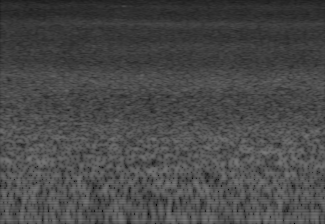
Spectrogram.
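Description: Water of the Trevi Fountain in Rome pouring and splashing at dawn, heard as a constant, dense, loud rush with no breaks and no voices.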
